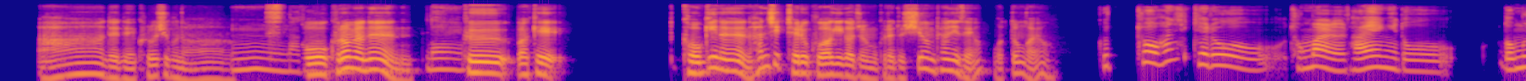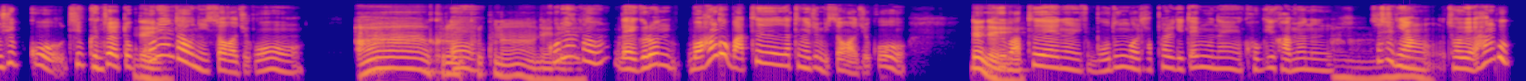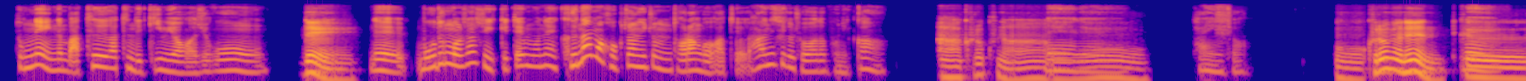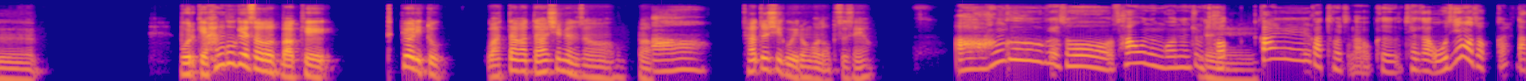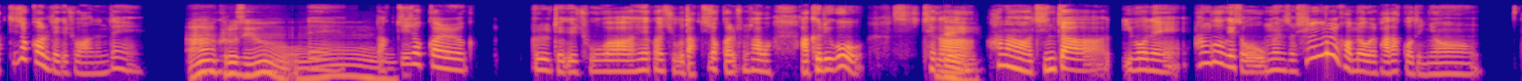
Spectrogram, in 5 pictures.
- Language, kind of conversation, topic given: Korean, podcast, 집에 늘 챙겨두는 필수 재료는 무엇인가요?
- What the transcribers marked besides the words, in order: other background noise; in English: "코리안타운이"; in English: "코리안타운"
